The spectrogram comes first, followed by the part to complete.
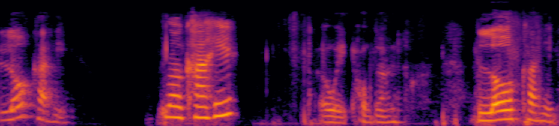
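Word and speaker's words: lōkahi: Lokahi. That's hard to pronounce. Say lokahi. Lokahi.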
